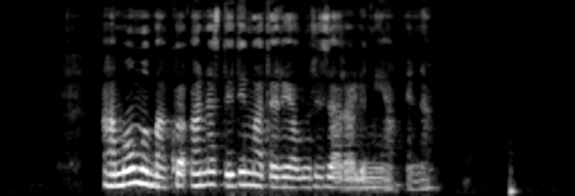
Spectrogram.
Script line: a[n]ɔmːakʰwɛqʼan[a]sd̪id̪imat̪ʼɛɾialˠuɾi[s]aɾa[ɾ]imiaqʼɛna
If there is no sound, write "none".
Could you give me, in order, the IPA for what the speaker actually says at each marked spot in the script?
m, a, z, l

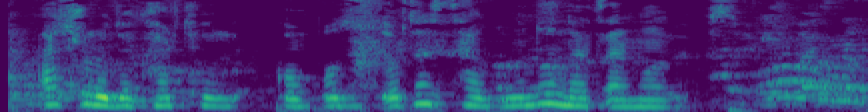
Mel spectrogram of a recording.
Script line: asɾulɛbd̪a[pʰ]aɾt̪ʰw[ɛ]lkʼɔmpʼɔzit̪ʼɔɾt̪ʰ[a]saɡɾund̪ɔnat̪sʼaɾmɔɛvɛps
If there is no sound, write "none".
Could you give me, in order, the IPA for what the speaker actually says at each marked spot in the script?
kʰ, ɛ, a

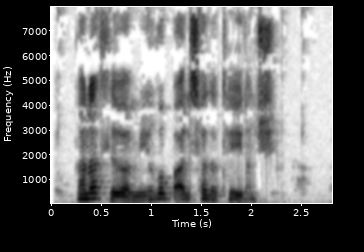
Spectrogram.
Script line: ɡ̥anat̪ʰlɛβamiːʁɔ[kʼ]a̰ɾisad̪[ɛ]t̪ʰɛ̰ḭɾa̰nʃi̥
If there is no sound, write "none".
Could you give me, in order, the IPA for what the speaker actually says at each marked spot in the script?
pʼ, a

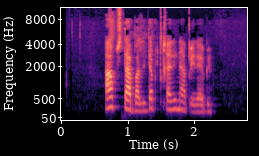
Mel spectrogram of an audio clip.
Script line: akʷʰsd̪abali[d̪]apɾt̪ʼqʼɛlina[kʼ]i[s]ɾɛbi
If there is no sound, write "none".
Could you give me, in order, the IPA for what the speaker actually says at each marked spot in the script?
d̪, pʼ, none

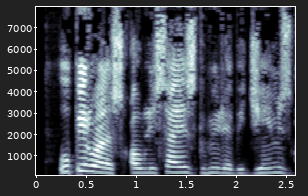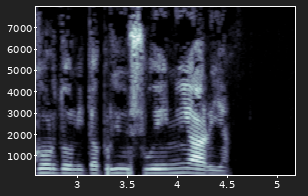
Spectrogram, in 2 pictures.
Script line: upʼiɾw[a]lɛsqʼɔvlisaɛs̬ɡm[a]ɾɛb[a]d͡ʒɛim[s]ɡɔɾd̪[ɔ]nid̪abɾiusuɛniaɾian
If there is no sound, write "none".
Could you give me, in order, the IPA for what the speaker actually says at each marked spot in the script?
ɛ, i, i, s, ɔ

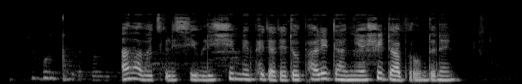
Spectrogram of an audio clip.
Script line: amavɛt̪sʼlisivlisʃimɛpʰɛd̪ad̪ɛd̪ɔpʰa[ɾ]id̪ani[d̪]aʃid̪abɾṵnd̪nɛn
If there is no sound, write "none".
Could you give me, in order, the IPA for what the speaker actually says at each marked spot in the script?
l, none

